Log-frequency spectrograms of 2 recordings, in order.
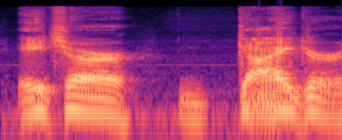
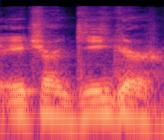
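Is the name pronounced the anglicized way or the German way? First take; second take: anglicized; German. First: The surname is pronounced the anglicized way. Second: The surname is pronounced the German way. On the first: The speaker calls it wrong. "instead of" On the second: The speaker calls it right. "which is the proper pronunciation of the German phonetics"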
